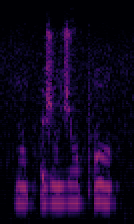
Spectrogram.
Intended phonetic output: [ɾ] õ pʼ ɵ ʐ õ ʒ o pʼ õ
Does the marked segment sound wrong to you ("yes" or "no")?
no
